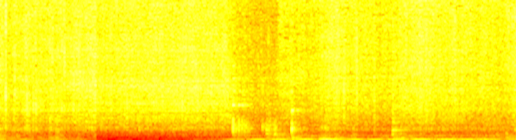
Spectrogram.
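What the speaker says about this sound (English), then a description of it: "Now we'll just put them into hot oil." Pre-cooked chicken seekh kebab pieces, cut two inches long, fry in hot oil with a steady close sizzle, and utensil stirring and scraping breaks through in the second half.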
